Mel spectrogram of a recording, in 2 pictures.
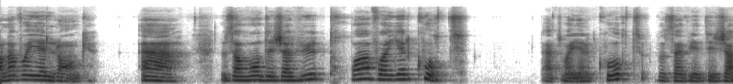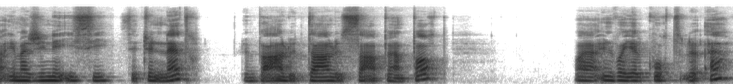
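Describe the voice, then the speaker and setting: A woman's voice: on the low side, gravelly. A woman teaching a beginner language lesson, explaining patiently step by step. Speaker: Arabic teacher.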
